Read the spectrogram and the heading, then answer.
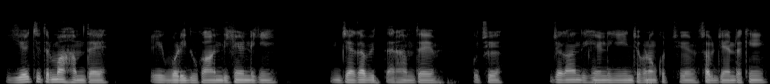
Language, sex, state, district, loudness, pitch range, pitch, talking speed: Hindi, male, Uttarakhand, Uttarkashi, -32 LUFS, 100-105 Hz, 100 Hz, 165 wpm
